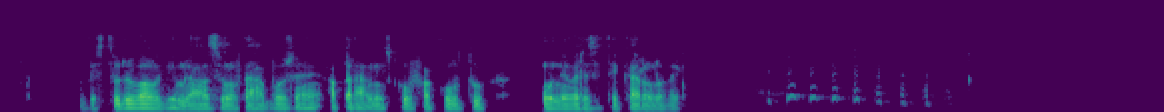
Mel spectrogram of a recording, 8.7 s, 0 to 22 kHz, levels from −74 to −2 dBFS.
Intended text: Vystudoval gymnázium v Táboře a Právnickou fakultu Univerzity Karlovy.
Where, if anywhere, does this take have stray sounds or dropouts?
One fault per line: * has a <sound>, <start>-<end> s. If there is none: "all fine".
* has a laugh, 5.6-7.2 s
